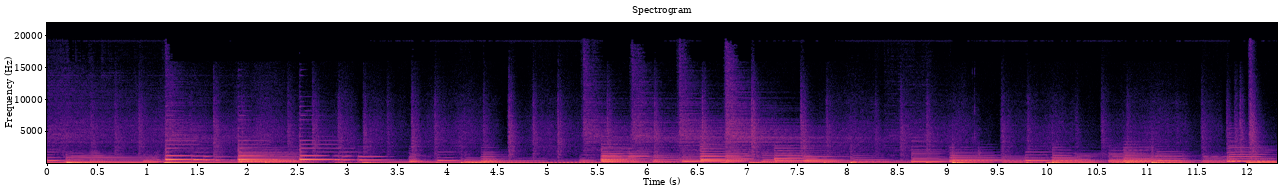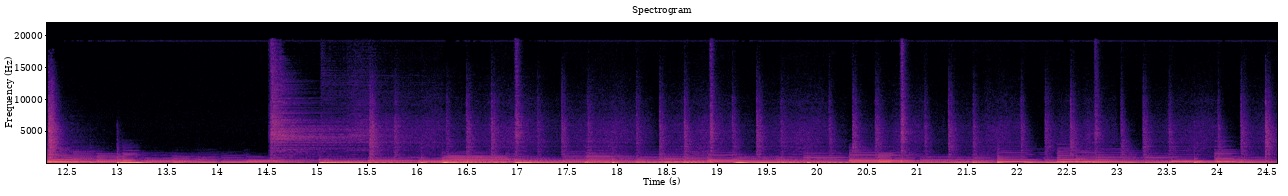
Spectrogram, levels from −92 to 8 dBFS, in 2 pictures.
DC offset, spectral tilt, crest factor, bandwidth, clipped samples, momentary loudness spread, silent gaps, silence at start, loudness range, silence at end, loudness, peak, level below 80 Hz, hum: under 0.1%; -7.5 dB/octave; 20 dB; 16.5 kHz; under 0.1%; 10 LU; none; 0 s; 5 LU; 0 s; -28 LUFS; -8 dBFS; -36 dBFS; none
